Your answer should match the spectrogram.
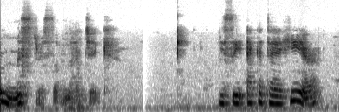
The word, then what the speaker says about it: Hecate: of magic you see ekatee here her name is spelled h e c a t e but it's the h is silent so the correct pronunciation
